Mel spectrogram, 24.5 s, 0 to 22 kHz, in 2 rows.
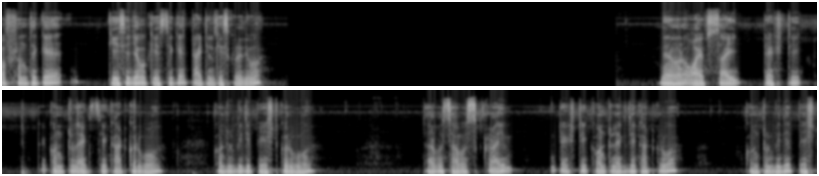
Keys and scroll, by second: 7.5 ctrl+space, 8.1 ctrl+space, 13.1 ctrl+x, 15.6 ctrl+v, 21.7 ctrl+x, 24.1 ctrl+v.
